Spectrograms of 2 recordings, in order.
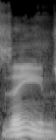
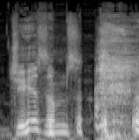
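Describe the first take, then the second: First: The name begins with a Z sound. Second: The name begins with a J sound. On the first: The speaker calls it right. "I'm pretty sure it's Zeems" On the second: The speaker calls it wrong. "I would say uh, Jisms ... and I would be wrong"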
